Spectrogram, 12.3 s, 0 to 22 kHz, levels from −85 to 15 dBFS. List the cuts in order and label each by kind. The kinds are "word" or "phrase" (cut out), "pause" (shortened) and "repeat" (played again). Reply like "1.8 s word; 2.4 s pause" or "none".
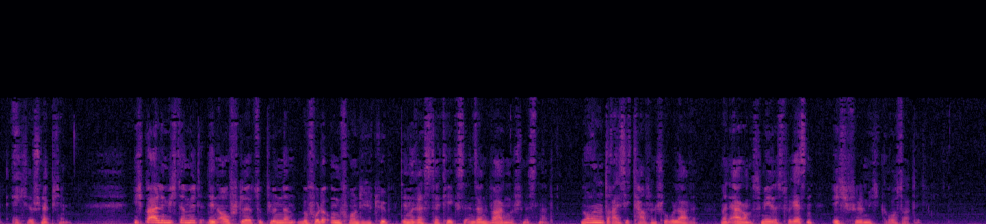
none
